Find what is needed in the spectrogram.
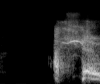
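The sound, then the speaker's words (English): A single sudden sneeze bursts out after a moment of quiet, a sharp intake flowing into a loud, breathy explosive release with no talking around it. “I'm sneezing”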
